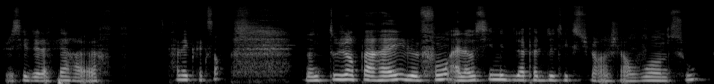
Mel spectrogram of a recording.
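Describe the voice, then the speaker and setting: A woman with a husky, slightly breathy voice talks casually as a crafting vlogger. She gushes about what she shows and often trips over her words. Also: medium pitch, brisk, darkish tone. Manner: gushing, stumbling over words. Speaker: crafting vlogger showing mail she received. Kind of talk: casual chat.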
